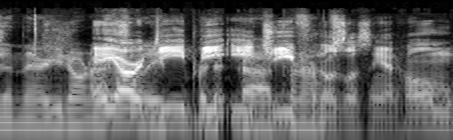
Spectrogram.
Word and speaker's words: Ardbeg: It's Ardbeg. Ardbeg. It's probably like fucking Scottish, man. Like, who the fuck knows? Yeah, there's probably a couple letters in there you don't actually A-R-D-B-E-G for those listening at home.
